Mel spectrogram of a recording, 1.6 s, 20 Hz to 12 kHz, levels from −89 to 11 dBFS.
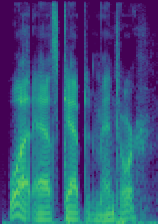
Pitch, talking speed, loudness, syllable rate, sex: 100 Hz, 150 wpm, -17 LUFS, 5.2 syllables/s, male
